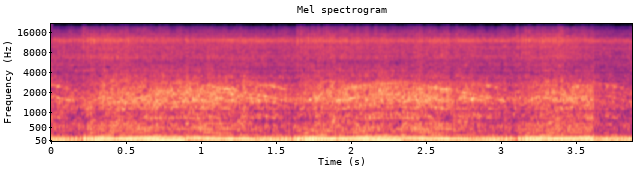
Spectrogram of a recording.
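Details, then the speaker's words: 2003 Honda with P0507 (idle air control higher than expected) and overheating history, with many disconnected, loose parts found; engine speed swells and sags in slow waves about every second, hunting idle, cause undetermined. "I found a bunch of stuff that was disconnected. There's the idle going up. Lots of stuff just loose, hanging around."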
